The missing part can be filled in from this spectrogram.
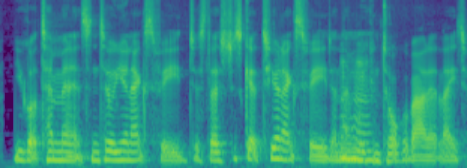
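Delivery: ordinary delivery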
